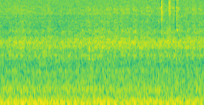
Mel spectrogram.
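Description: A pause between words: only a low, steady hum with faint room hiss.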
